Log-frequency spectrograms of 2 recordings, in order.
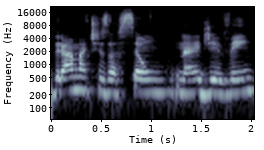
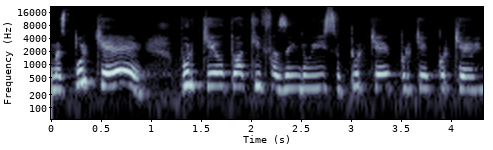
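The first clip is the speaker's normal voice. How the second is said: sobbing, furious, tearful outburst; 4 semitones higher than usual. Retelling how a husband and wife reacted to a loss: imitating angry crying. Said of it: "ficam com raiva, ficam chorando, eles ficam".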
